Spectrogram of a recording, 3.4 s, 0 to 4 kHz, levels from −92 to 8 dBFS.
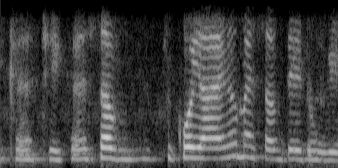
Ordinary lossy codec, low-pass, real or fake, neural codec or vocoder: Opus, 64 kbps; 3.6 kHz; fake; vocoder, 44.1 kHz, 128 mel bands, Pupu-Vocoder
